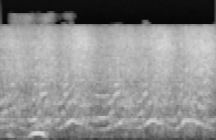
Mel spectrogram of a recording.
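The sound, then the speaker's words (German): A loud Renault car engine revs over and over, its pitch swinging up and down in a steady wavering pattern over a rough, noisy roar, with no voices. “Deswegen Renault Motor nie, ne?”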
